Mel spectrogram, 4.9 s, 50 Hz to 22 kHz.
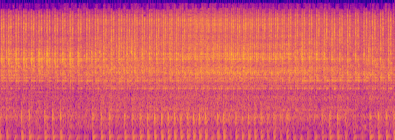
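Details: Norton 16H 500 side-valve classic British single-cylinder motorcycle started with decompressor and clutch, no choke: slow, even thumping about 150 beats a minute with a steady exhaust bark; running well, though it has a known tick-over problem.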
